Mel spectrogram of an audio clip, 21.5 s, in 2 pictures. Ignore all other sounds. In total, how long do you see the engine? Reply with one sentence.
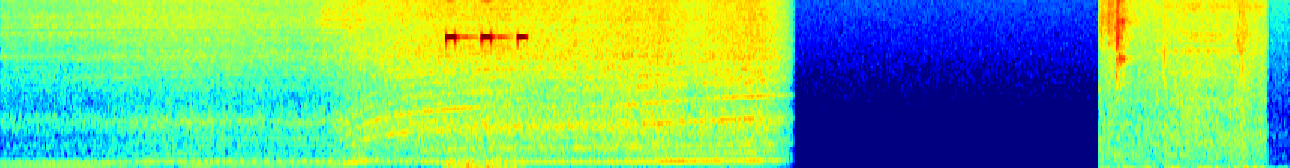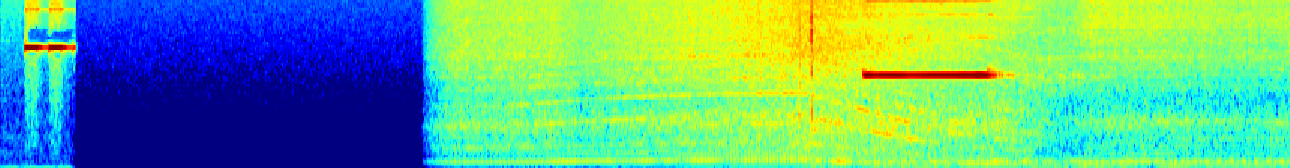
The engine can be heard for 14 seconds in total.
